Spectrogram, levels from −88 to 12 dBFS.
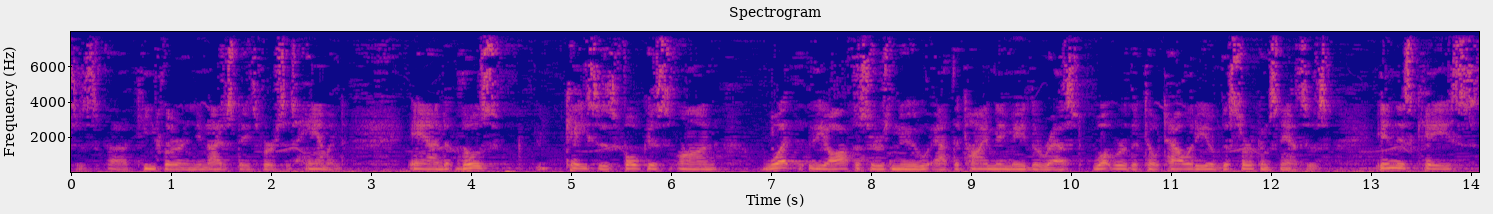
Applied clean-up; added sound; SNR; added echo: none; Bird; 20 dB; reverberation time 0.2 s.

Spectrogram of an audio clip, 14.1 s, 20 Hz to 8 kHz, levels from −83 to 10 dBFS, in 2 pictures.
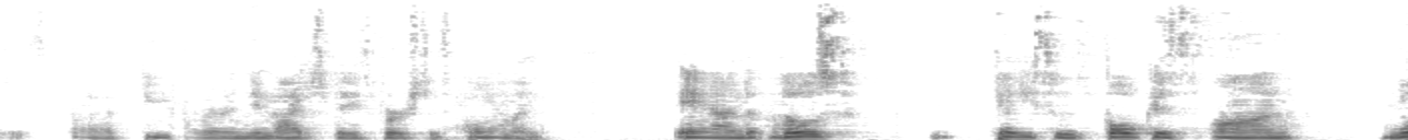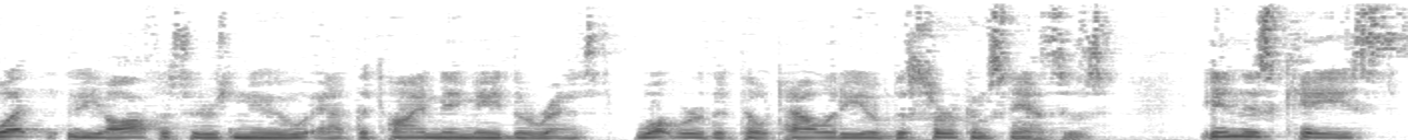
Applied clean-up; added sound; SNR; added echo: neural mask model DeepFilterNet 3.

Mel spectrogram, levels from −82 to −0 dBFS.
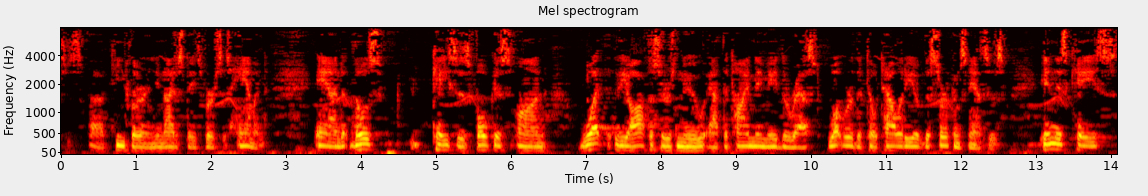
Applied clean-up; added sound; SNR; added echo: classical method WPE with log-MMSE.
